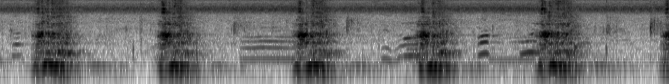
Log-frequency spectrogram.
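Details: Roaring lion or tiger in Kyoto City Zoo, Japan: five short, deep, grunting roars about a second apart, with faint higher whines and squeaks between them.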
